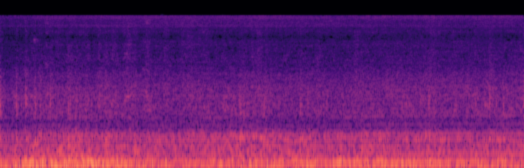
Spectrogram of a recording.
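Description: Ride noise inside the tiller cab of a moving tractor-drawn aerial ladder truck: a steady low rumble from the trailer's tyres and running gear, with light rattles.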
